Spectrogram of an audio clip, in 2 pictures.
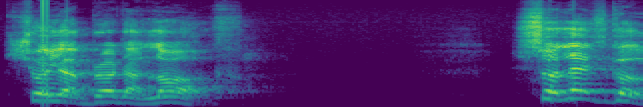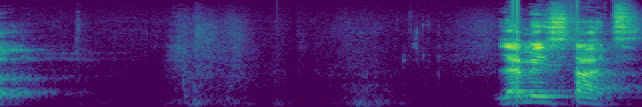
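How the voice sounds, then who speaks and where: Animated man hosting a livestream. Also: a little high, drawn-out words. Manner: animated, greets viewers by name, repeats himself. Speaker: livestream host. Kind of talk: casual livestream chat with viewers.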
